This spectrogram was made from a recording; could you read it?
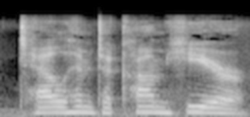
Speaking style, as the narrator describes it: roared Mr

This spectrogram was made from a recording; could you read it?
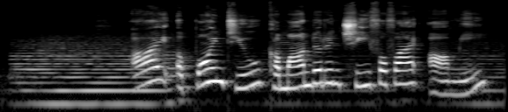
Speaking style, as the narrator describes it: Shiva proclaimed loudly

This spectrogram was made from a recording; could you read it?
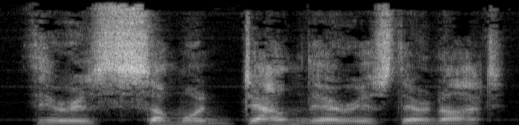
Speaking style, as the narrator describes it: I called out

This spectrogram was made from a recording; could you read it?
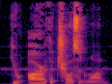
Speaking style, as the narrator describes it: he whispered against Anakin's skin

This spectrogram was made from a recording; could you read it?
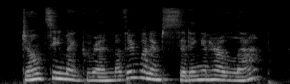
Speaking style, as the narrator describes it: exclaimed the princess

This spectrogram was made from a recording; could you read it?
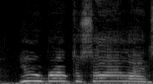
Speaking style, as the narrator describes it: she yelled

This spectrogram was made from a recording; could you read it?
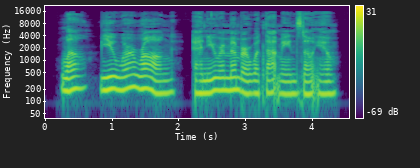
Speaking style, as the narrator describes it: she said

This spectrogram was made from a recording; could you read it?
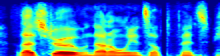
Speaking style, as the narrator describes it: he added dryly

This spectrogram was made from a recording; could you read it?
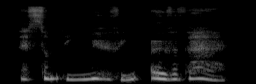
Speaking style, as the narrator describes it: Potter breathed

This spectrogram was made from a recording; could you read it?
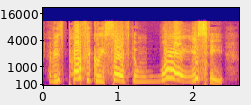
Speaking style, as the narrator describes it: snapped Mrs

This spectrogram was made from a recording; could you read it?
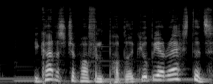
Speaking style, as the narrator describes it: Paula gasped

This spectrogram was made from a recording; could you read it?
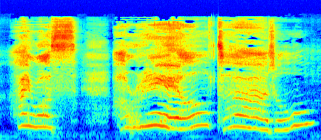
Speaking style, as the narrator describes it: said the Mock Turtle at last with a deep sigh

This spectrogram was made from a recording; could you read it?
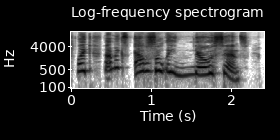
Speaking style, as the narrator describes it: Mako shouted in the diary room

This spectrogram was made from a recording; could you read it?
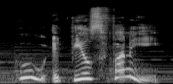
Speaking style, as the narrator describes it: Ethel squealed, holding her stomach and laughing

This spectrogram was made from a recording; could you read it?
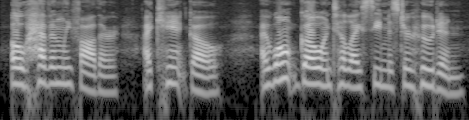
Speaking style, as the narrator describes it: Anna cried out

